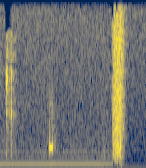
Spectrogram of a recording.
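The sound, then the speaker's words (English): A few short telephone keypad dialing tones beep over a steady low hum, spaced irregularly, followed by a louder, rougher burst of noise near the end. No one speaks. “Just a phone call.”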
